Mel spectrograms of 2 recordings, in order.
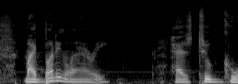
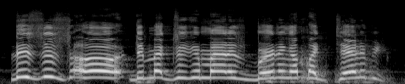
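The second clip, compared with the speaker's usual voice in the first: put-on Egyptian accent, very high, very loud, shrill, slow; 9 dB louder than usual. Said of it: "Do a good Egyptian voice".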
